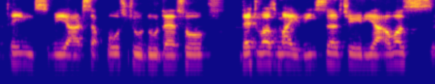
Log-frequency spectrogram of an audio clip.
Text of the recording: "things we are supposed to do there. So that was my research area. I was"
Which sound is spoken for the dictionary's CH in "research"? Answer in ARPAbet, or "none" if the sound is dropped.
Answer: CH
